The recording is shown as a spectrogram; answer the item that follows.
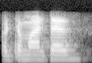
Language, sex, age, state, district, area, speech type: Hindi, female, 60+, Madhya Pradesh, Jabalpur, urban, conversation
